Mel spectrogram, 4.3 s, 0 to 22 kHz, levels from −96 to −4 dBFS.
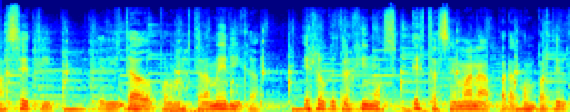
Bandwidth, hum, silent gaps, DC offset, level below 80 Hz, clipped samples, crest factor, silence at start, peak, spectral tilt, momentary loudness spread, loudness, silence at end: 17 kHz; none; none; under 0.1%; -40 dBFS; under 0.1%; 14 dB; 0 s; -8 dBFS; -6.5 dB/octave; 6 LU; -24 LUFS; 0 s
